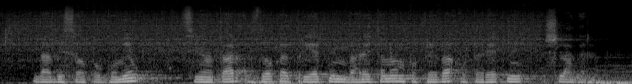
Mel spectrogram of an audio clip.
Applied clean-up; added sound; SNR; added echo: none; Sink (filling or washing) + Crowd; 10 dB; none.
